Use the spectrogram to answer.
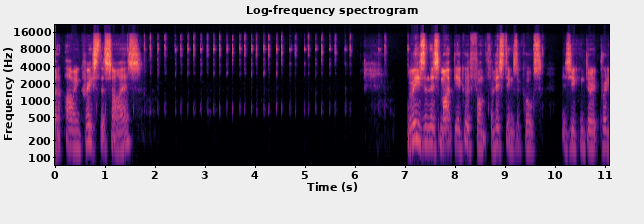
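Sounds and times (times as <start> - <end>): computer mouse clicking: 1.7 - 7.7, 8.4 - 9.9.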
